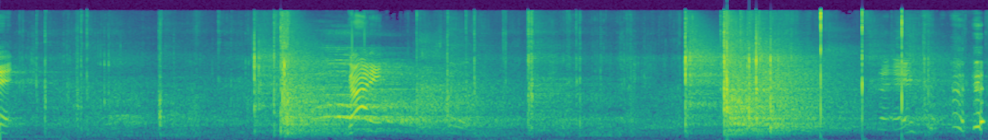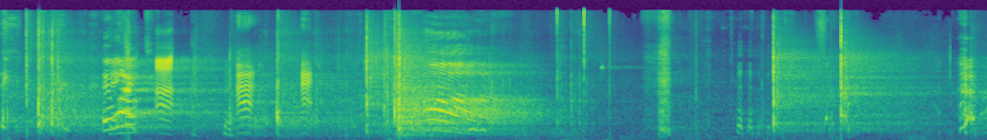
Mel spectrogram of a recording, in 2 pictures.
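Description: Skateboards knocking and clattering on a concrete floor, with sharp pops and landings scattered through, between bursts of voices.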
